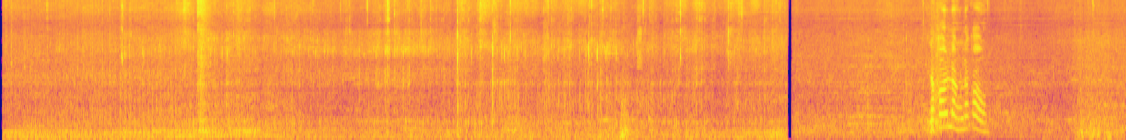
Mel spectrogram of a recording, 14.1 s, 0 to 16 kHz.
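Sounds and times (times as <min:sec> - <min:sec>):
vehicle engine hum: 0:00.0 - 0:10.2.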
